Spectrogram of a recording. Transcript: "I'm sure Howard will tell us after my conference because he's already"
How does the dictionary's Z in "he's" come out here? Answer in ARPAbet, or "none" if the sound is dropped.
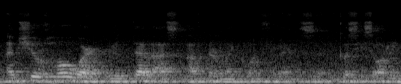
S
